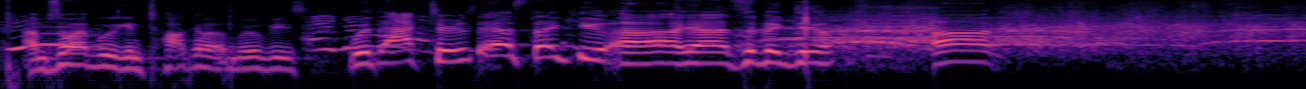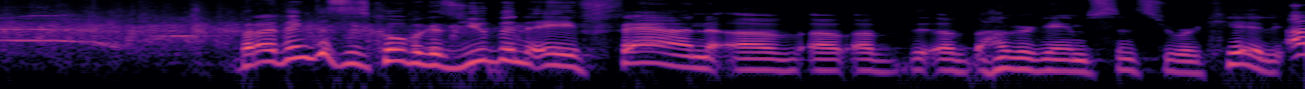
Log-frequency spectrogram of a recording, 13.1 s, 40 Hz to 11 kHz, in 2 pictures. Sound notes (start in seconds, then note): 3.6 cheers and applause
